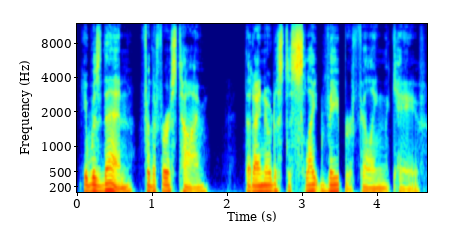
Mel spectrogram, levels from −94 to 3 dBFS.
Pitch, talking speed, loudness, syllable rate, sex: 110 Hz, 205 wpm, -20 LUFS, 5.0 syllables/s, male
